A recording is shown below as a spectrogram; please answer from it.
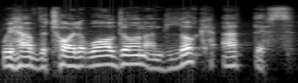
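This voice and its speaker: A chatty Irish man in his fifties talks straight to a camera held at arm's length, upbeat and explaining as he goes. His voice sits at an ordinary middle pitch, and the sound is close and casual, recorded in a workshop and inside a van. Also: a little slow, a little mellow. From Ireland. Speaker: vlogger host. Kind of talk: casual vlog narration. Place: workshop yard and inside a van under build.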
